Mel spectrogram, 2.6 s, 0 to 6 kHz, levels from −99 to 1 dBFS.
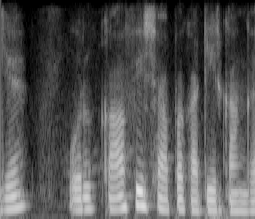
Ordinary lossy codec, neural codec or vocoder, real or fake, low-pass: Opus, 24 kbps; none; real; 5.4 kHz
